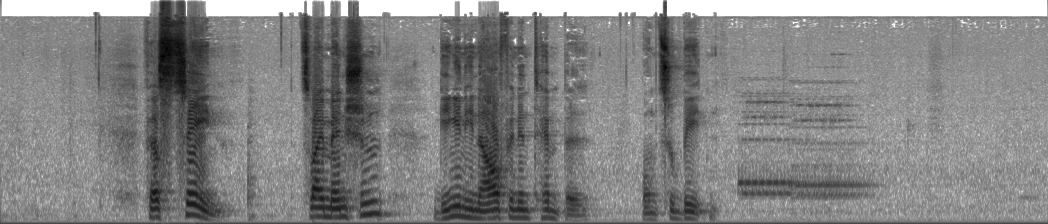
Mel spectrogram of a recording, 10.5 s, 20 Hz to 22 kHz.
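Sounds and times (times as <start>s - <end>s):
speech: 1.5s - 2.3s, 3.0s - 7.2s
telephone ringing: 7.4s - 8.8s.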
